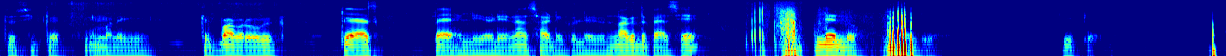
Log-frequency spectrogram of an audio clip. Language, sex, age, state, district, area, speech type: Punjabi, male, 45-60, Punjab, Amritsar, urban, spontaneous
